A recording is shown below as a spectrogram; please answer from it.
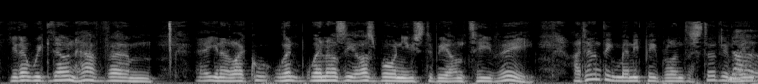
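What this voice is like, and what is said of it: English West Midlands accent. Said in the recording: “our accents are reasonably similar to Ozzy Osbourne's”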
